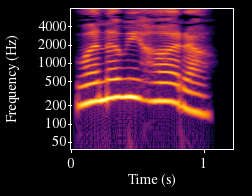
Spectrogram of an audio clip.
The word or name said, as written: ವನವಿಹಾರ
